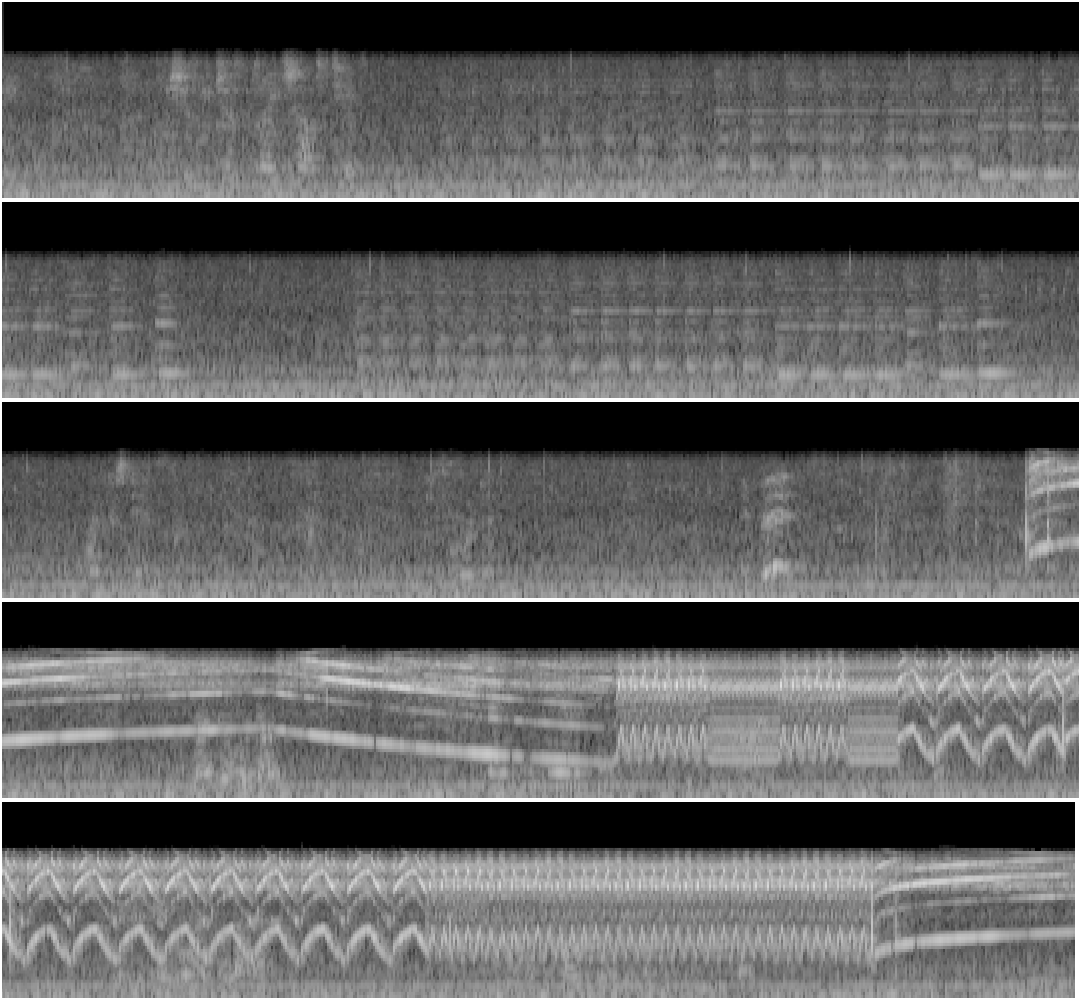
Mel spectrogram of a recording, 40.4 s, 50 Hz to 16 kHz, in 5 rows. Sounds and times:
Inside, small room: 0.0 - 40.3
Police car (siren): 23.8 - 40.3.

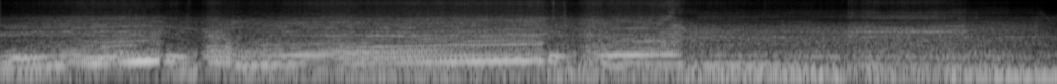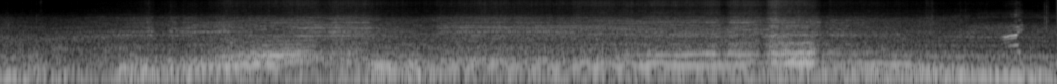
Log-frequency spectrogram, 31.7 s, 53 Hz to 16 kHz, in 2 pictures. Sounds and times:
Car: 0.0 - 31.7
Speech: 30.8 - 31.3.

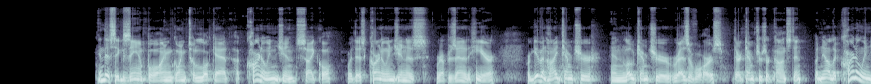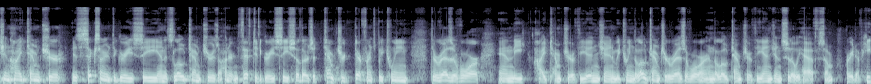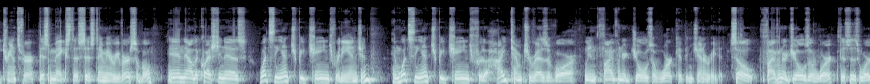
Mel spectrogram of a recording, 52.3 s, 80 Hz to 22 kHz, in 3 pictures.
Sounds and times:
Speech: 1.9 - 52.2.

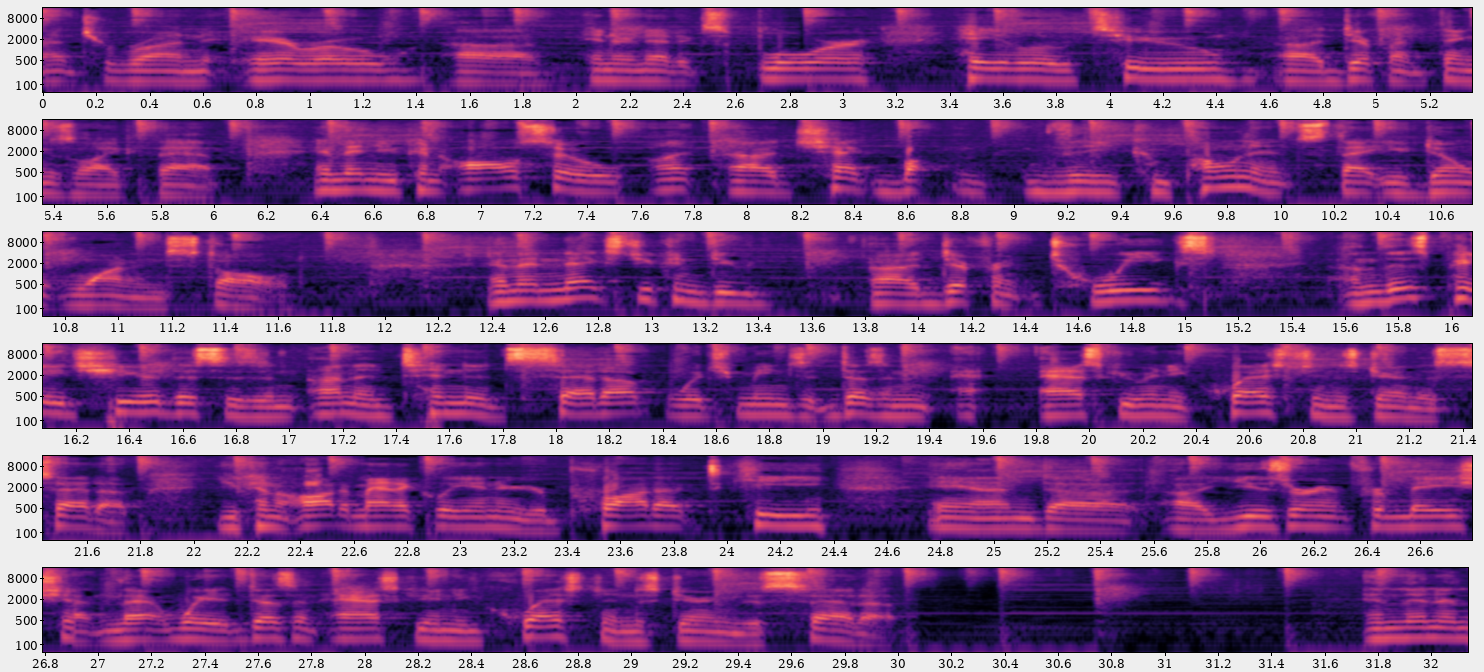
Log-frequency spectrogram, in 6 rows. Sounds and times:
Speech: 0.0 - 11.7, 12.4 - 30.1, 31.7 - 32.1.

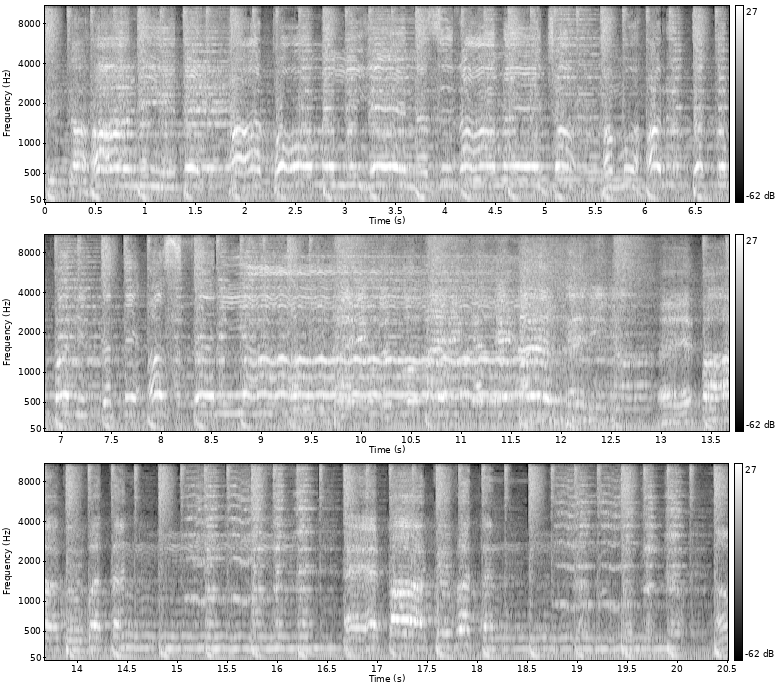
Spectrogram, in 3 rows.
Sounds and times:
Music of Bollywood: 0.0 - 20.5.

